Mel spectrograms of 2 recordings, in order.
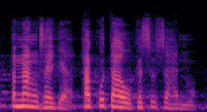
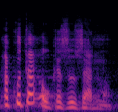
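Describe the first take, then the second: First: Soft, low voice of God comforting, a little quick; whisper-close comfort for a struggling believer; God's gentle reassurance. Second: Very soft and low, quickly spoken comfort; God's gentle reassurance. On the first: God reassuring the suffering congregation, soft and tender. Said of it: "Tuhan bilang". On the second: Preacher repeating God's promise to the congregation, hushed and tender. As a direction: hush it like a secret promise. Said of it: "Hari ini Bapak Ibu dengar". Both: Retold or imitated.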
